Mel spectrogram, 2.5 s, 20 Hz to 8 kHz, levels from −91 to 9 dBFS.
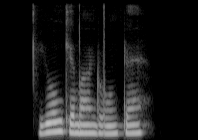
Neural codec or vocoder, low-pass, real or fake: autoencoder, 48 kHz, 32 numbers a frame, DAC-VAE, trained on Japanese speech; 7.2 kHz; fake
